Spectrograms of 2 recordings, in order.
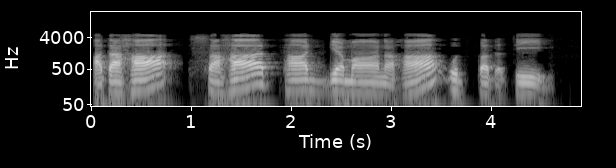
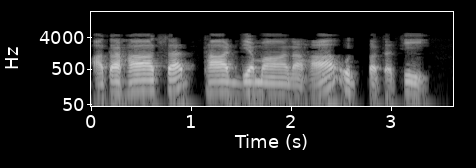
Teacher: If I read fast, I need not pronounce the Visarga.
